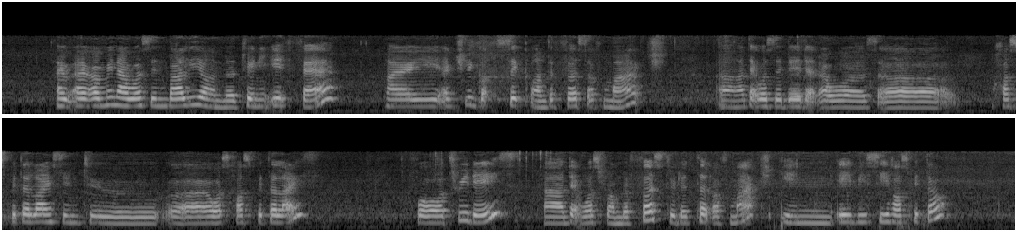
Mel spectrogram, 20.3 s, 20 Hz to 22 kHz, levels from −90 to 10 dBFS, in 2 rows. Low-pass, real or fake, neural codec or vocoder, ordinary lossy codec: 7.2 kHz; fake; vocoder, 44.1 kHz, 128 mel bands, Pupu-Vocoder; none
